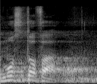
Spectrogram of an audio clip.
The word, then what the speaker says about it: মুস্তফা: হ্যাঁ বা মুস্তে যে মোস্তফা, মোস্তফা এই আসলে মোস্তফা না, মুস্তফা, মুস্তফা কেমন, তাহলে এটা হচ্ছে সঠিক।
